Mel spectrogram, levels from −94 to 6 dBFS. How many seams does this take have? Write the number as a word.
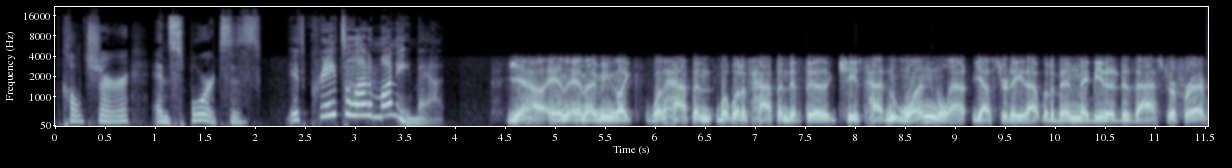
zero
